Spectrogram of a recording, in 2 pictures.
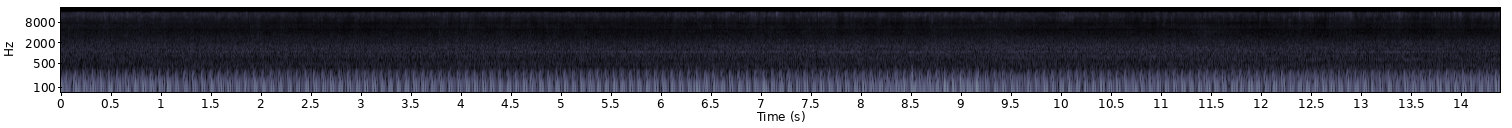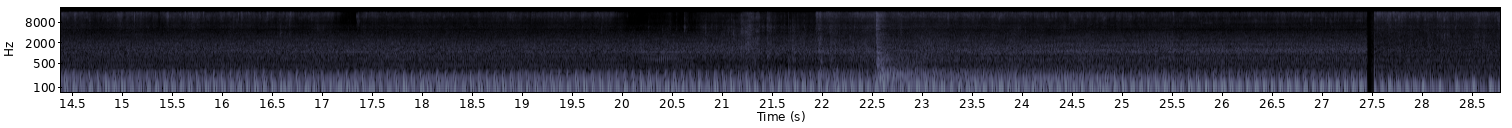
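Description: Steady motor drone of a powered sprayer running, with the hiss of liquid misting from a spray gun onto a fan housing. The sound cuts out briefly near the end.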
